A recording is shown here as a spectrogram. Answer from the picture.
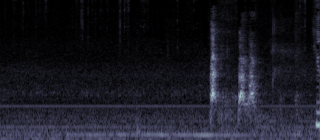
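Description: A dog barking twice in quick succession, two short barks about a third of a second apart, over a faint steady background hum.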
